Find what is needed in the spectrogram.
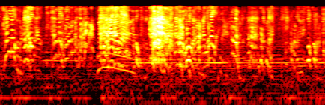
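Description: Fast-forwarded sound of men eating yakisoba noodles: slurps and voices sped up into high, squeaky chirps and glides, with a few loud noisy bursts.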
